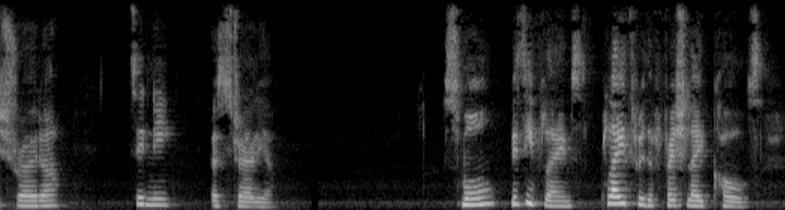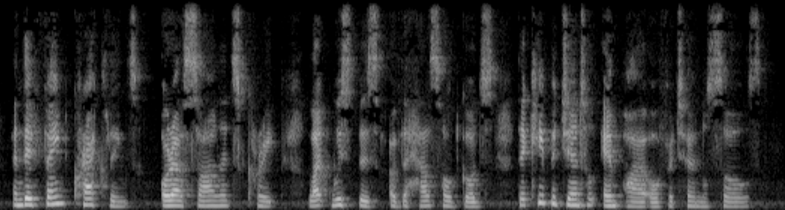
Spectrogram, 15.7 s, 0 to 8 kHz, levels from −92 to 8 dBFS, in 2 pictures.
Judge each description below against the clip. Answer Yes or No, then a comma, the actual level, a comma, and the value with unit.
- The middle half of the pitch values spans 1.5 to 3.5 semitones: No, average, 4.1 semitones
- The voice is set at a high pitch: Yes, high, 195 Hz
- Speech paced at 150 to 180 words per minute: No, average, 140 wpm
